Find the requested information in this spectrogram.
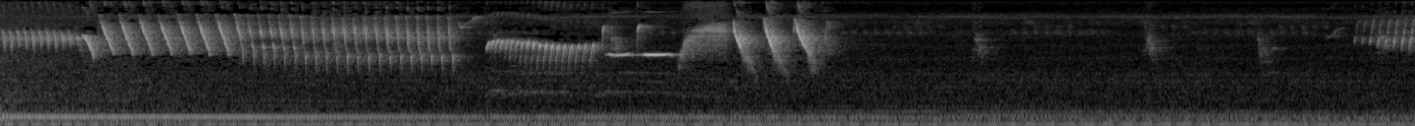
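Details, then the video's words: Panda-patterned canary singing loudly: a long fast trill of repeated high sweeping notes, a flat buzzy tone, then several loud rising-and-falling arched whistles, ending in a quieter stretch with scattered chips and low background hum. "Kenari panda gacor dor"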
